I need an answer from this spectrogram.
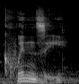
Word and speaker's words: Quincy: home known as peacefield in Quincy or as the locals say quiny Massachusetts the home state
